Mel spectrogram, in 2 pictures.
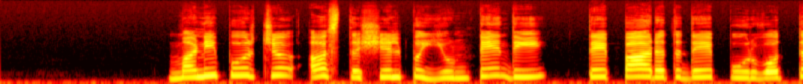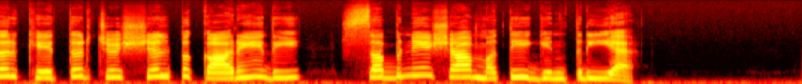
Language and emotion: Dogri, neutral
